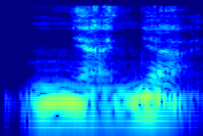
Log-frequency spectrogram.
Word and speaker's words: ñaña: Las palabras en el quechua se pronuncian de forma grave, es decir, con mayor entonación en la penúltima sílaba, ya en en general, en el quecho va a ser así.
